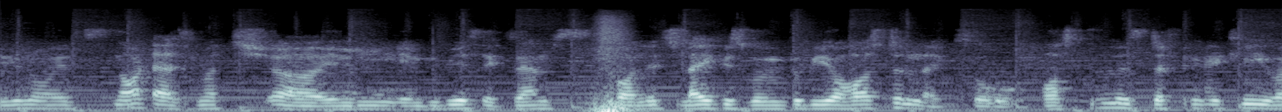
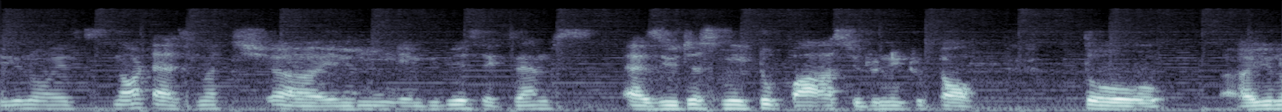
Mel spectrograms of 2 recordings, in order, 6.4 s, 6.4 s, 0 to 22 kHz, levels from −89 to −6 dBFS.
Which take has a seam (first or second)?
first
